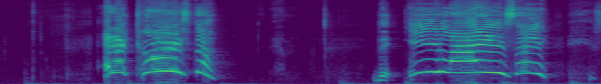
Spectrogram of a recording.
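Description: A man sings loudly and strainedly, close to a microphone.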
